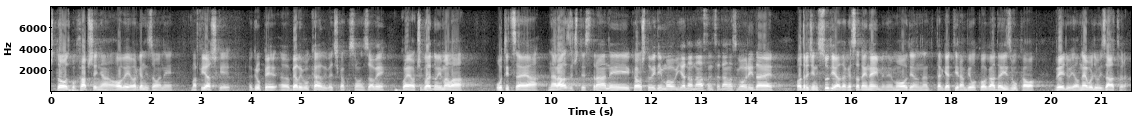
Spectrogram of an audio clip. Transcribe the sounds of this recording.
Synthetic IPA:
ʃt̪o̞zbo̞ɡxapʃe̞ɲao̞ʋe̞oɾɡanizoʋane̞ | mafijaʃke̞ | ɡɾupe̞be̞liʋukailiʋe̞t͡ɕkako̞̥se̞o̞ːnzo̞ʋe̞ko̞jajeo̞t͡ʃiɡle̞d̪no̞imalˠa | ut̪it̪sajanaɾaːzlit͡ʃi̥t̪e̞st̪ɾaːne̞ikaoʃt̪o̞ʋid̪iːmoijed̪naod̪naːsle̞ʋnit̪ad̪anasɡo̞ʋo̞ɾiːd̪aje | o̞d̪ɾe̞d͡ʑe̞nisud̪ijad̪aɡasad̪aineime̞nuje̞mooːʋd̪ʲjenet̪aɾɡe̞t̪iːɾambiːlˠo̞ko̞ɡaːd̪aeizʋuːkao | ʋe̞ːʎujelne̞ʋo̞ʎuizaːt̪ʋoɾa̰

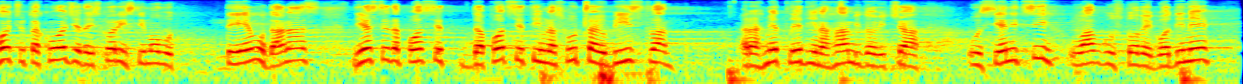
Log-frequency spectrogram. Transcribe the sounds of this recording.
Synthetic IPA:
ɦo̞t͡ɕut̪ako̞ːd͡ʑed̪aisko̞ɾiːst̪iːmo̞ʋu | t̪e̞ːmud̪anaːs | je̞st̪e | d̪apo̞t̪sʲje̞t̪iːmnaslˠut͡ʂaːjubiːst̪ʋa | ɾaxme̞t̪led̪iːnaɦamid̪o̞ʋit͡ɕa | usje̞d̪nit̪siuaʋɡust̪uo̞ʋe̞ːɡo̞d̪ine̞

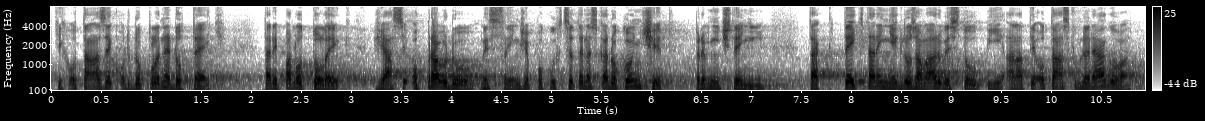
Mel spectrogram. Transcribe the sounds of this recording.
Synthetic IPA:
cɛxo̞t̪aːzɛkʔo̞ddo̞po̞lɛdnɛdo̞t̪ɛc | t̪adɪpadlo̞t̪o̞lɪkʒɛjaːsɪʔo̞pɾavdumɪsliːmʒɛpo̞kut̪xt͡sɛt̪ɛnɛskado̞ko̞nt͡ʃɪt̪ | pr̩vɲiːt͡ʃt̪ɛɲiː | t̪akt̪ɛct̪aɾɪɲɛɡdo̞zavlaːduvɪst̪o̞wpiːʔanat̪ɪo̞t̪aːskɪbudɛɾɛaɡo̞va̰t̪̚

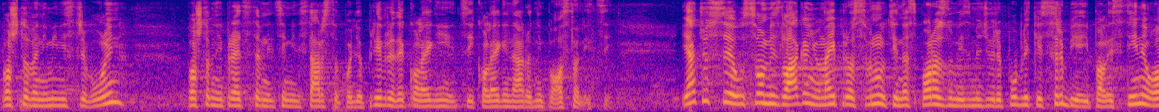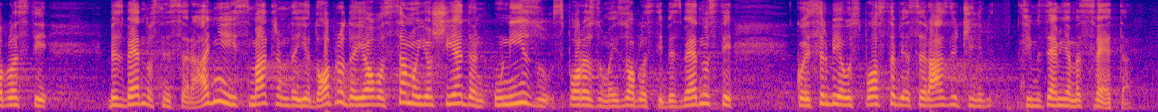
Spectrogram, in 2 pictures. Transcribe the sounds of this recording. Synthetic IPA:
po̞ʃt̪oʋaniminist̪ɾeʋulin | po̞ʃt̪o̞ʋanipɾet̪st̪aʋnit̪siminist̪aːɾst̪vapoʎopɾiʋvɾe̞d̪eko̞leɡiɲit̪siiko̞leːɡenaːɾo̞d̪nipo̞̰slˠanḭt̪sḭ | jaːt͡ɕuse̞usʋo̞ːmizlˠaːɡaɲunajpɾeosʋr̩nut̪inaspo̞ɾazumizme̞d͡ʑuɾe̞publike̞isr̩bije̞ipale̞st̪iːne̞uo̞blˠast̪i | be̞zbeːd̪no̞sne̞saɾaːd̪ɲe̞ismaːt̪ɾamd̪ajed̪o̞bɾo̞d̪ajeo̞ʋo̞samo̞jo̞ʃjɛd̪anuniːzuspo̞ɾazumaizo̞blast̪ibe̞zbeːd̪nost̪i | ko̞jesr̩bijauspo̞st̪avʎasaɾaːzlit͡ʂi | t̪imzemʎamasʋeːt̪a

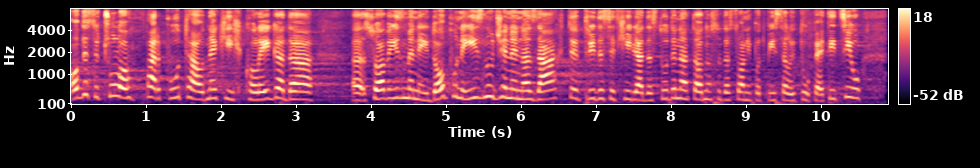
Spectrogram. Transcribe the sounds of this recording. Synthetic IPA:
o̞ːʋd̪e̞se̞t͡ʂulo̞paːɾpuːt̪ao̞d̪nekixko̞leːɡad̪a | suo̞ʋe̞izme̞ne̞id̪o̞pune̞iznuːd͡ʑe̞ne̞nazaːxt̪e̞ʋt̪ɾiːd̪e̞set̪xiʎad̪ast̪ud̪e̞nat̪ao̞d̪no̞sno̞d̪asuo̞nipo̞d̪piːsalit̪uːpet̪iːt̪siju

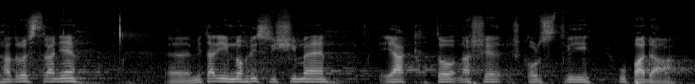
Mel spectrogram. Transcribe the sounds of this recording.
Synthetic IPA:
nad̪ɾuɦɛːst̪ɾaɲɛ | mɪt̪adɪmnoɦlislɪʃiːmɛ | jakt̪onaʃɛʃko̞lst̪viː | ʔupada̰ː

